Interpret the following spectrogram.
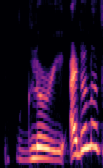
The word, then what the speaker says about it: Glory: driver or something and I was like glory and then he was like Chloe and I'm like no glory as in glory to God as in G l.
